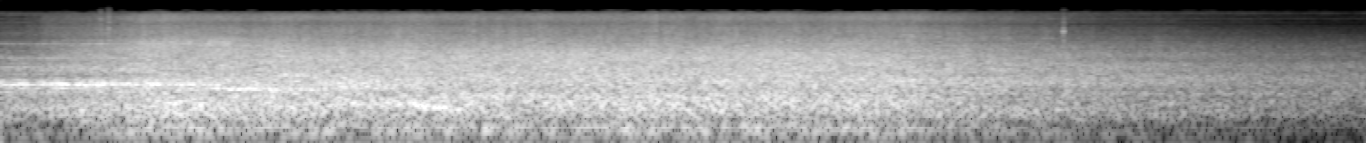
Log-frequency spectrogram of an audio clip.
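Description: ICE high-speed electric train passing at speed: a loud, steady rush of wheel, rail and air noise, with a falling whine in the first two seconds. The noise fades away over the last few seconds as the train recedes.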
